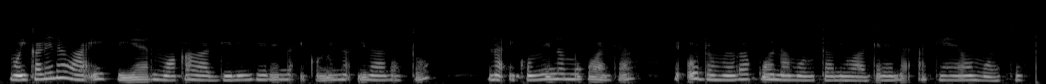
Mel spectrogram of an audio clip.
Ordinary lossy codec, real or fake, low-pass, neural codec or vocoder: none; fake; 5.4 kHz; codec, 44.1 kHz, 3.4 kbps, Pupu-Codec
